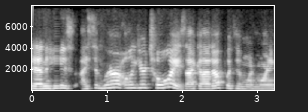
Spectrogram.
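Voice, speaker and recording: The voice carries an American accent and moves at a moderate pace. Its pitch swings very widely. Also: woman. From US Northeast, upstate New York. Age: 60s. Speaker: amateur painter, workshop participant. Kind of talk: casual chat.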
